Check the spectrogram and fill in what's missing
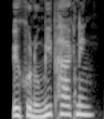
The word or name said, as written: økonomipakning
